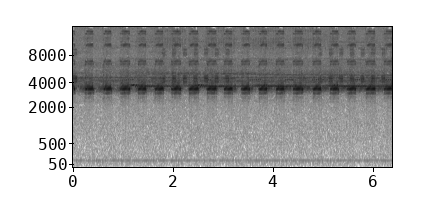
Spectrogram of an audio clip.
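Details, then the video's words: Night chorus of grass insects in deep autumn, Changnyeong, South Korea: bright high-pitched chirps in an even, rapid rhythm near three per second, layered over a thin continuous shimmer and a quiet low hum. "깊은밤 가을 풀벌레 소리"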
